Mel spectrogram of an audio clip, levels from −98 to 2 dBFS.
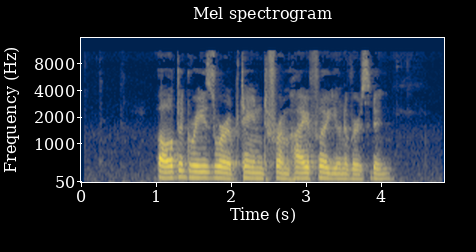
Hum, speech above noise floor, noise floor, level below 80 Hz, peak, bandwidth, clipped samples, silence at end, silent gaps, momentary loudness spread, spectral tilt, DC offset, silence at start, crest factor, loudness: none; 43 dB; -59 dBFS; -58 dBFS; 0 dBFS; 11.5 kHz; under 0.1%; 0.7 s; none; 11 LU; -6.5 dB/octave; under 0.1%; 1.05 s; 18 dB; -17 LUFS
